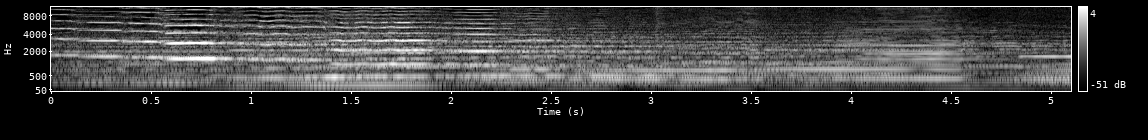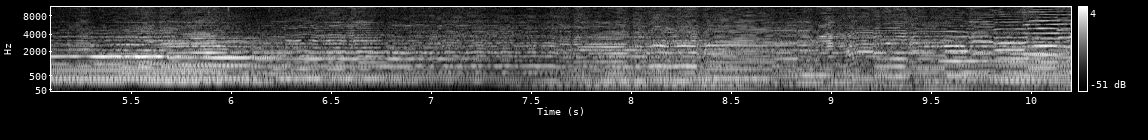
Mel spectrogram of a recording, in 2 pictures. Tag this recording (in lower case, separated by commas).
violin, musical instrument, music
